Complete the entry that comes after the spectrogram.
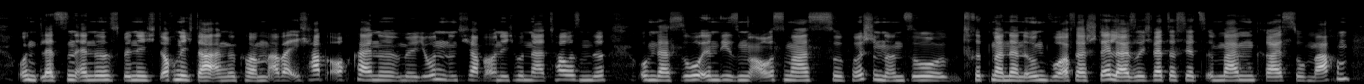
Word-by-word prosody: und 200 -1 -2
letzten 190 +2 +1
Endes 200 +1 0
bin 190 +1 -1
ich 195 0 -1
doch 195 +1 +2
nicht 210 -2 +2
da 175 -1 +9
angekommen. 180 +1 -1
Aber 180 +1 +1
ich 190 +1 -8
habe 225 +1 +3
auch 205 - -3
keine 200 -3 +1
1.000.0000 190 +4 -5
und 200 0 -12
ich 195 - -14
habe 195 -2 0
auch 190 - -4
nicht 195 0 -5
100.000, 200 +1 -2 0.3
um 205 0 -3
das 185 -1 0
so 205 +3 +2
in 200 0 0
diesem 200 -1 -5
Ausmaß 195 -2 -1
zu 195 -2 -5
pushen, 210 +2 -4
und 185 +1 -5
so 190 -2 0
tritt 200 0 -5
man 190 -3 +4
dann 185 -2 +2
irgendwo 185 0 -1
auf - - +3
der 190 -1 +3
Stelle. 205 +3 +3
Also, 180 +1 +3
ich 190 0 -4
werde 205 0 +3
das 200 -1 -3
jetzt 195 -1 -4
in 190 0 -7
meinem 195 +1 +1
Kreis 180 -2 0
so 180 -1 -8
machen 245 +10 +1
195 Hz, 210 wpm, -24 LUFS, 185-200 Hz, 0.3 s, da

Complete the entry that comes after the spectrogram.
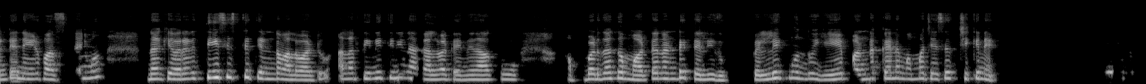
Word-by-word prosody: అంటే 225 - 0
నేను 250 0 -1
first 230 -1 -1
time 300 -1 -2 0.6
నాకెవరైనా 250 +1 +2
తీసిస్తే 320 +1 +4
తినడం 255 -3 +2
అలవాటు. 210 -1 +2 0.2
అలా 260 - -1
తిని 275 +2 0
తిని 295 +1 0
నాకు 260 -2 -3
అలవాటైంది. 225 -1 0
నాకు 225 +1 -2 0.7
అప్పడదాకా 245 +7 +2
మటనంటే 265 +7 +2
తెలీదు. 225 -3 0 0.3
పెళ్ళికి 280 +7 +2
ముందు 260 -2 -2 0.2
ఏ - - +2 0.2
పండకైనా 270 +4 0
మా - - -2
అమ్మ 265 - -1
చేసేది 285 +3 -2
చికెనే. 260 -3 -1 1.1
చేయదు. 285 -1 -7
255 Hz, 135 wpm, -23 LUFS, 230-280 Hz, 1.1 s, తీసిస్తే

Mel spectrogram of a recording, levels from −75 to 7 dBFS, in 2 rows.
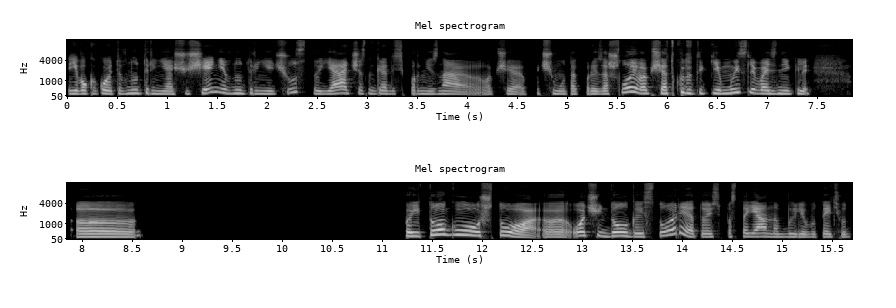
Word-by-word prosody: его 195 +1 +1
какое-то 195 -1 -1
внутреннее 190 -5 -2
ощущение, 220 - +2
внутреннее 195 -3 -4
чувство. 240 +1 -7
Я, 190 +5 +2
честно 200 -2 -5
говоря, 190 -1 -3
до 170 - -12
сих - - -14
пор 190 -2 -8
не 170 -2 -5
знаю 170 -3 -4
вообще, 160 -3 -7
почему 170 -4 -5
так 170 0 -7
произошло, 175 - 0
и 290 - +5
вообще, 205 -1 +3
откуда 215 +2 0
такие 210 +1 -1
мысли 235 +3 0
возникли. 190 -3 -1 0.5
Э 180 -2 +4 2.7
По 225 -1 +5
итогу 290 +1 +4
что? 235 -10 +3
Э. 160 -1 -1
Очень 250 -3 +1
долгая 225 -3 +4
история, 255 - 0
то 185 - -5
есть 185 0 -5
постоянно 195 -2 0
были 175 0 -5
вот 170 +2 -10
эти 175 0 -4
вот 165 +1 -10
195 Hz, 150 wpm, -21 LUFS, 180-220 Hz, 2.7 s, и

